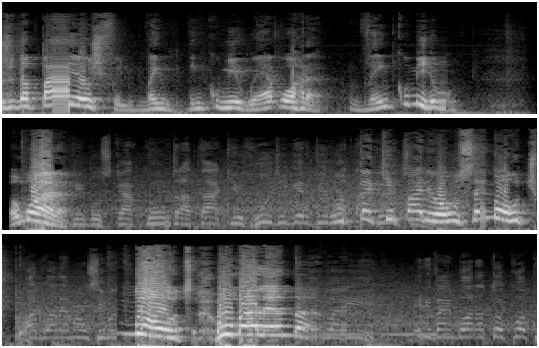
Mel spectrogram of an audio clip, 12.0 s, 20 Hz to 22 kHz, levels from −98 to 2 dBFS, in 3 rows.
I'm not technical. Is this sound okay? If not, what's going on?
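No. The sound has Bluetooth stutter, a wireless hiccup. At 0.39 to 0.50 s, 3.29 to 3.33 s, 5.25 to 5.28 s, 7.60 to 7.63 s and 10.57 to 10.60 s, data arrived late or got lost, so the receiver kept replaying its last tiny slice. You hear a brief buzz rather than silence, which sets it apart from a plain dropout. The first one is longest. Afterward the sound jumps ahead instead of resuming where it paused.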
